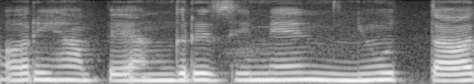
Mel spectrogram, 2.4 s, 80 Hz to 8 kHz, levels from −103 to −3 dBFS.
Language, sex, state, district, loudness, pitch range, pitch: Hindi, female, Delhi, New Delhi, -14 LUFS, 220-235 Hz, 230 Hz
